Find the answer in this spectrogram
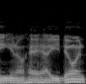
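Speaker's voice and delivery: ordinary delivery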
